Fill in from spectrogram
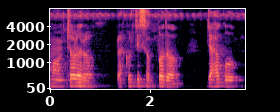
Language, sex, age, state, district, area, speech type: Odia, male, 18-30, Odisha, Rayagada, rural, spontaneous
